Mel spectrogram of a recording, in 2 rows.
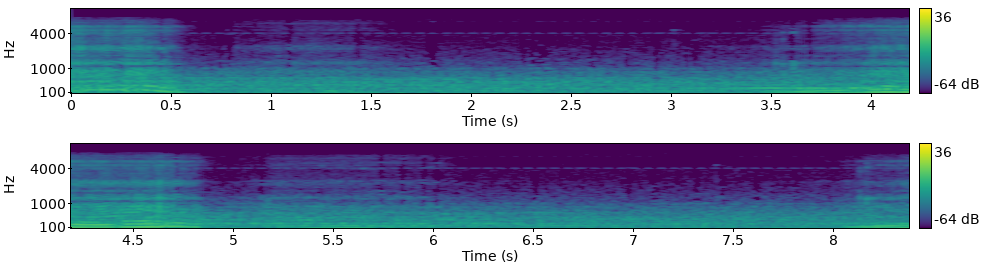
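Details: Mother (adult woman) asleep: low, rough snoring rising and falling with breathing, about 14 breaths a minute, against steady room noise; sleep snoring.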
